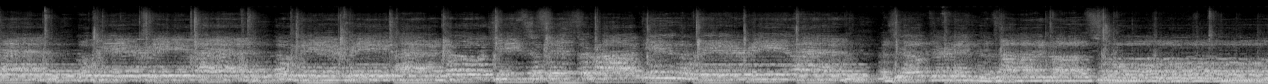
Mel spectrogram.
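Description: A small church congregation singing together over an accompaniment with a steady, pulsing bass beat, with hand clapping in time.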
